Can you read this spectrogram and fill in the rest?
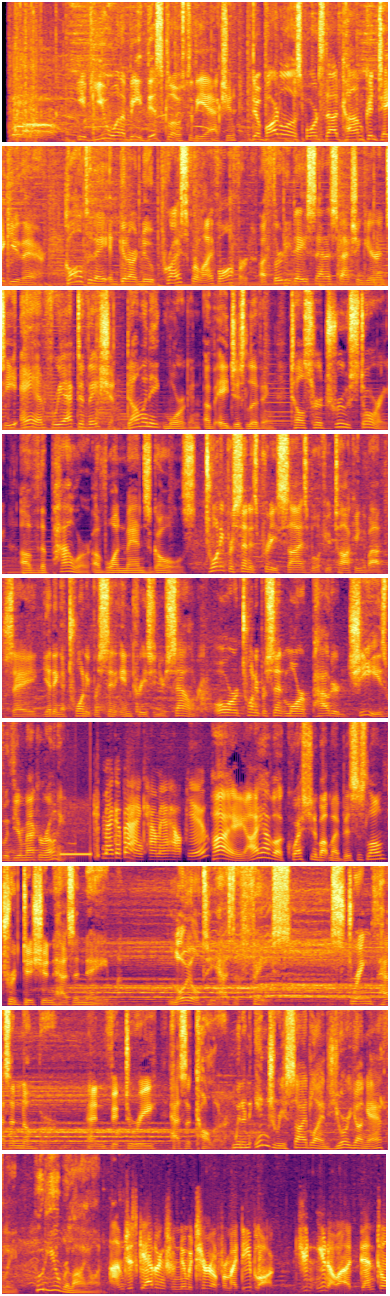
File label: Commercial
